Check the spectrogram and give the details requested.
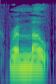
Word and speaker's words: remote: In my modern British accent, I often replace the T sound at the end of a word with this glottal stop. So remote becomes remote.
